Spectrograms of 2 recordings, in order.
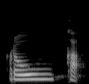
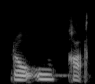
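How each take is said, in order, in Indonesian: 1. Ada bunyi o yang diikuti bunyi u yang terpisah. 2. Ada bunyi o yang diikuti bunyi u yang terpisah.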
